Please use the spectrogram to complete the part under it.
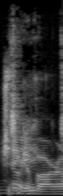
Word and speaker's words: Che Guevara: In che Guevara.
